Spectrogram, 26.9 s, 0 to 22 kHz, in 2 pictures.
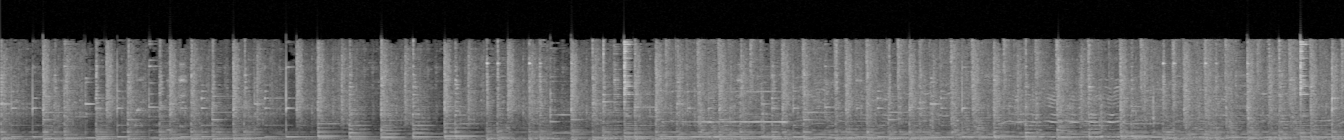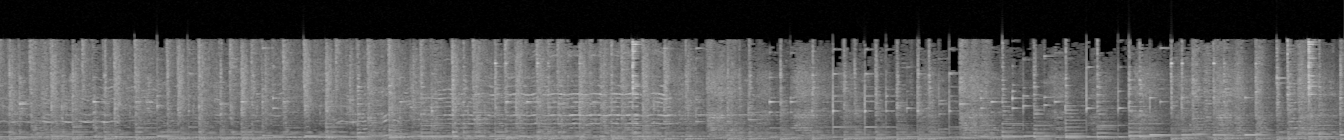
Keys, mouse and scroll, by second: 2.6 shift+a, 12.8-14.1 middle drag, 14.1-16.3 drag, 16.3 Tab, 18.3 w, 19.9-22.0 middle drag, 24.2 Tab, 24.9 Tab, 26.7-26.8 drag.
